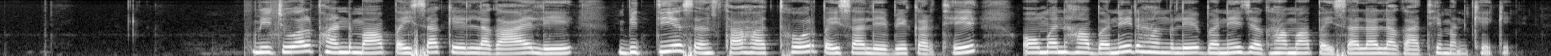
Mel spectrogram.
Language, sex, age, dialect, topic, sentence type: Chhattisgarhi, female, 18-24, Western/Budati/Khatahi, banking, statement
